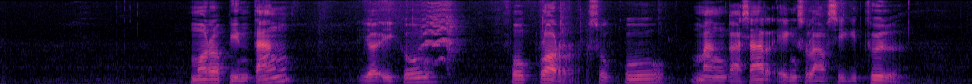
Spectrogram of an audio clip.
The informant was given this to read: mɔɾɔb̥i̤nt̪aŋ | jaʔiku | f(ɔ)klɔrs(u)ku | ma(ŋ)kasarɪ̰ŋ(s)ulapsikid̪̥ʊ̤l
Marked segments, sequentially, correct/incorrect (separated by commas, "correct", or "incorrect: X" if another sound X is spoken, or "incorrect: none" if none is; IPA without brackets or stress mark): incorrect: o, correct, correct, correct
